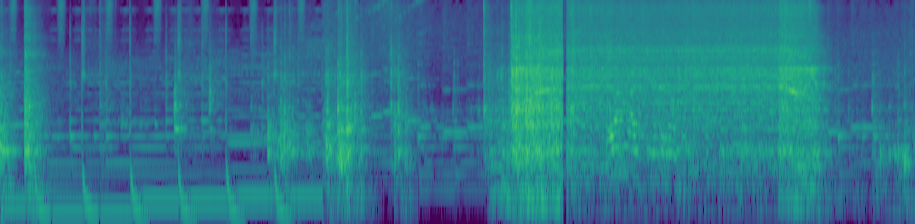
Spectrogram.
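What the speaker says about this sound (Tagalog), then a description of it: "Pero ako, gigilingin ko sa machine." Kitchen food processor chopping onions, carrots and celery, with short pulsed bursts that give way to a loud continuous whirring grind, while a person talks over it.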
